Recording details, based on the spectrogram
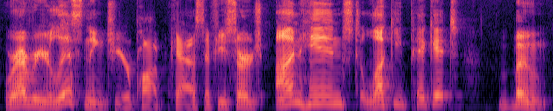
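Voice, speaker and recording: A man's voice: a little high, very animated, measured pace, sharp tone. A man hosting a podcast recap in a casual, folksy, conversational way. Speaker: host of a podcast recap show.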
